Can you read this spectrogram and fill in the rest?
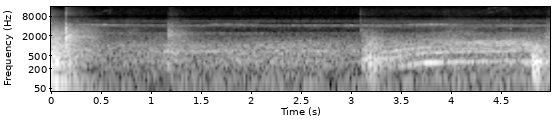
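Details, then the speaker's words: Yukon/Tahoe power running board after installing a new step motor to cure the barking-seal noise from stripped plastic gearbox gears: quiet, even electric hum as the board travels, soft stop, no barking or squealing; normal operation. "Is the barking seal gone? So far so good. Let's see if it goes back up."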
